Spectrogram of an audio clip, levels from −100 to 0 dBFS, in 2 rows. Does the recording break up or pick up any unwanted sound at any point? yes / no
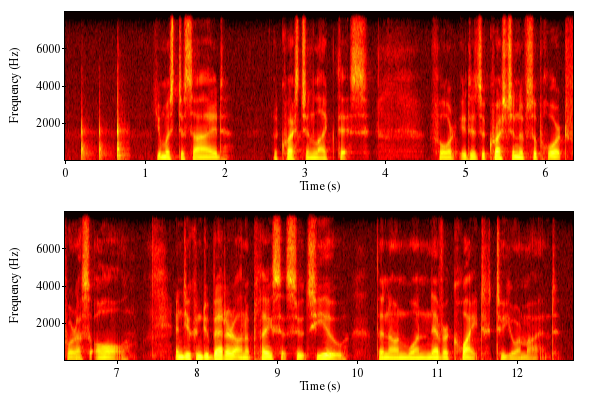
yes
